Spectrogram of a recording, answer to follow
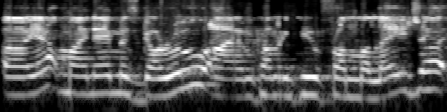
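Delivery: normal talking voice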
